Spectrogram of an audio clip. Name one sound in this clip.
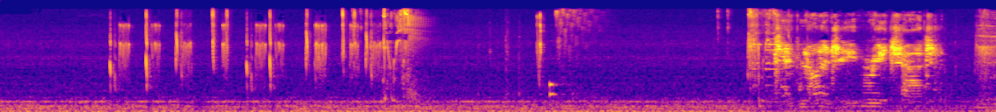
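Menu selections click sharply, one after another.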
